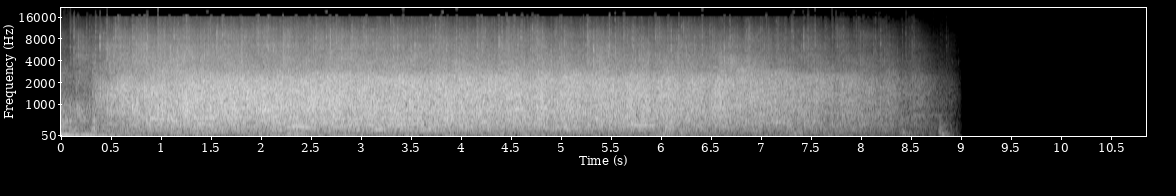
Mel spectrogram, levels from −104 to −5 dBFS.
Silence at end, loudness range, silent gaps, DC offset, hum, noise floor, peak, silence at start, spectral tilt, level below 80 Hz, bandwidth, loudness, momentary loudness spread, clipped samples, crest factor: 2.45 s; 14 LU; none; under 0.1%; none; -52 dBFS; -6 dBFS; 0 s; -1 dB/octave; -52 dBFS; 18.5 kHz; -20 LUFS; 13 LU; under 0.1%; 16 dB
